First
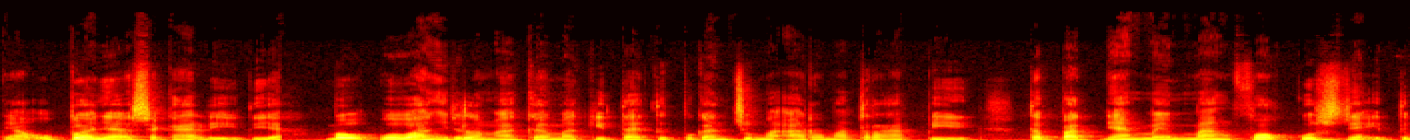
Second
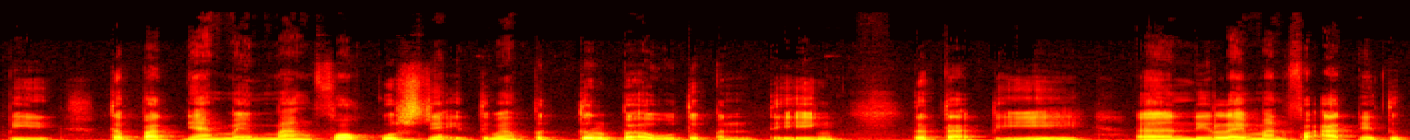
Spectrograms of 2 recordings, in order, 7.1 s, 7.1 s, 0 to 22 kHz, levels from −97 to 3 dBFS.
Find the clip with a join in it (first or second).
first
